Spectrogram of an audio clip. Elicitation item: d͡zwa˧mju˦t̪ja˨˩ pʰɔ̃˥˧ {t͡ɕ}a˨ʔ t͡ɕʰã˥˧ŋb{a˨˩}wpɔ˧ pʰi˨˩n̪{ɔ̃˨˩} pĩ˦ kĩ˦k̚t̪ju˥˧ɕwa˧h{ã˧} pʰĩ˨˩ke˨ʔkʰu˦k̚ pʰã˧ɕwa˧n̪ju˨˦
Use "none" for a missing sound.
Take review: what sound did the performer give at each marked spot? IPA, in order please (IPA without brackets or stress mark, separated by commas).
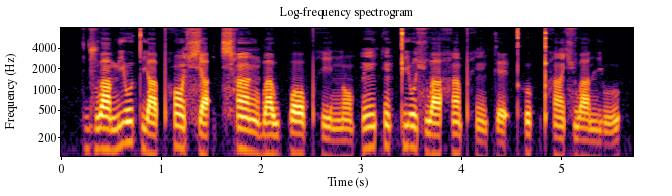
ɕ, a˧, ɔ̃˨˩, ã˧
